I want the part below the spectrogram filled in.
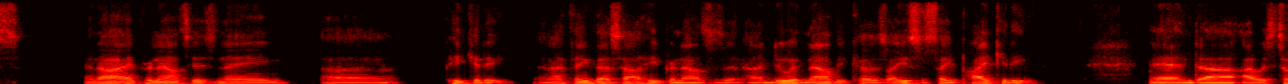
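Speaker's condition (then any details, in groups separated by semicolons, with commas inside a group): No condition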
